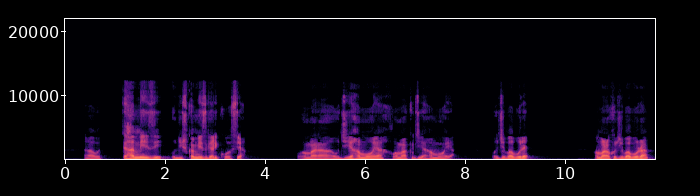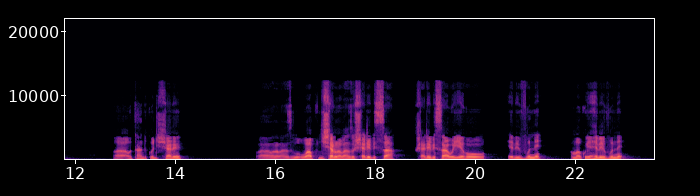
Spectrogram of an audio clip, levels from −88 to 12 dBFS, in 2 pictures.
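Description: Throughout the speech, the treble is bright but synthetic, s sounds turn gritty and lispy, and nothing reaches above 12.3 kHz. This points to HE-AAC compression, likely at a bitrate around 16 kbps. Its rebuilt highs don't line up with the lower harmonics, unlike a plain low-pass that simply dulls the sound.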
